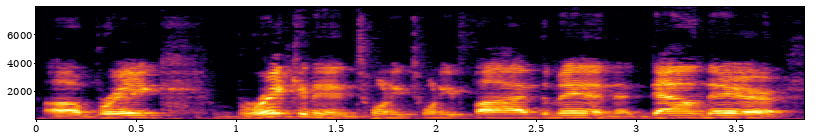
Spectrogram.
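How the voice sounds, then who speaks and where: A man's voice: mid-range voice, a little slow, fairly bright tone, distant mic. A man hosting a casual wrestling talk show, upbeat, laughing often and using lots of "uh" fillers. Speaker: podcast host.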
